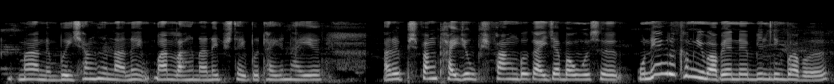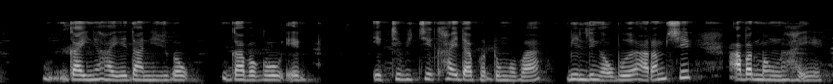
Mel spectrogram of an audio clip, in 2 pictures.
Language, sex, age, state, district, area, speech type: Bodo, female, 45-60, Assam, Kokrajhar, urban, spontaneous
